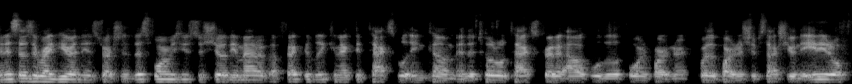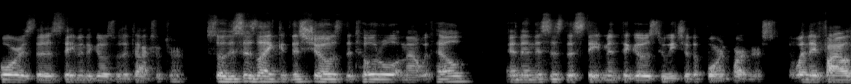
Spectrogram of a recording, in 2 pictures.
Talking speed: 270 wpm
